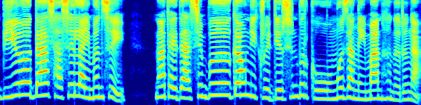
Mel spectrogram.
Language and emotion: Bodo, disgusted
